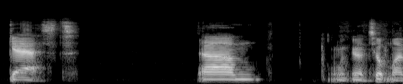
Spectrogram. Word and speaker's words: ghast: this is gary he is a ghast pronounced g-a-s-t gassed um i'm gonna tilt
